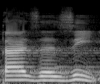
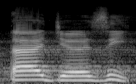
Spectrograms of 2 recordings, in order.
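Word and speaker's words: تجزي: jadi ditekan za-nya ditekannya Jadi bukan tazazi ya ini banyak yang keliru cara bacanya dibacanya tadzi itu bacaan yang salah tapi tajazi keluar di lidah bagian tengah sementara Z keluarnya di ujung lidah sejajar dengan 4 gigi seri bagian atas ya kemudian nafsun Naff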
